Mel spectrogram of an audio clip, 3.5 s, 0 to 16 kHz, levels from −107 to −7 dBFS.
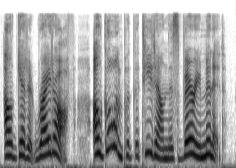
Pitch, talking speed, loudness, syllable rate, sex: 275 Hz, 235 wpm, -16 LUFS, 6.3 syllables/s, female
